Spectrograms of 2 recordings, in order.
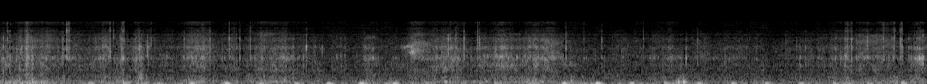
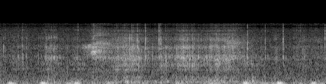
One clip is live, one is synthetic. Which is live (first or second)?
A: second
